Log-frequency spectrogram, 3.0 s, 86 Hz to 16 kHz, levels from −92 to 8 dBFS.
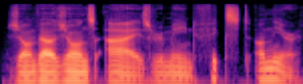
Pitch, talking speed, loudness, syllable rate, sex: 85 Hz, 160 wpm, -18 LUFS, 4.3 syllables/s, male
